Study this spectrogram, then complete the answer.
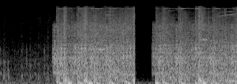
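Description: An M14 rifle fitted with an ACOG sight fires in a video game, loud sustained bursts of rapid shots with a brief gap before the shooting resumes.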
